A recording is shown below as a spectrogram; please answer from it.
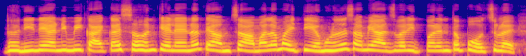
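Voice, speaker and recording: A protective young wife from a village TV serial, voiced by a woman storyteller. She scolds in a firm, sharp way. The voice is high. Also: fairly even intonation, fairly quick, lightly acted. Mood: scolding.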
